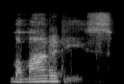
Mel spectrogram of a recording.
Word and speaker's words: Maimonides: It's pronounced Maimonides, or just tell the ambulance driver you want to live.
